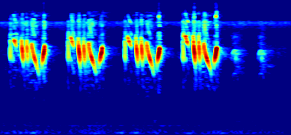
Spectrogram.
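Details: Bar-winged prinia singing gacor ngebren style for bird-training: four loud, high phrases in two seconds, each a fast pair of twisting chirps with a bright, piercing final note.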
